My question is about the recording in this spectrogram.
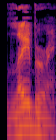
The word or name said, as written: laboring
